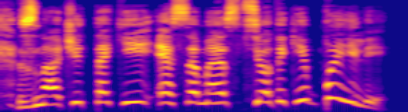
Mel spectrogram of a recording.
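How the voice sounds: A woman performs a put-on character voice at an extremely high pitch with big pitch swings. The sound is dry and close with no echo. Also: fairly slow pace, very clean recording, silent background.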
